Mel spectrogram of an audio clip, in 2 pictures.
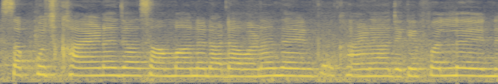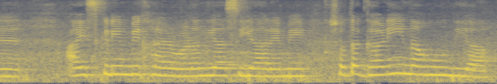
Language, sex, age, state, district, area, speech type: Sindhi, female, 45-60, Maharashtra, Mumbai Suburban, urban, spontaneous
